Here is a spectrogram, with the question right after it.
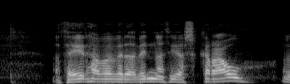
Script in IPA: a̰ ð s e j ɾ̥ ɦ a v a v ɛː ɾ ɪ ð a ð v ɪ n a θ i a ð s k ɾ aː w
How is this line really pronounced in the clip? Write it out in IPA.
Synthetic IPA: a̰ ð θ e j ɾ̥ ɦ a v a v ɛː ɾ ɪ ð a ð v ɪ nː a θ i a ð s k ɾ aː w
